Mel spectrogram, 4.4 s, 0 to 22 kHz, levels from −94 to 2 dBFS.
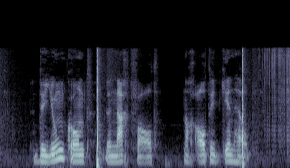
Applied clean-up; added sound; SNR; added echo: none; Fireworks; 5 dB; none.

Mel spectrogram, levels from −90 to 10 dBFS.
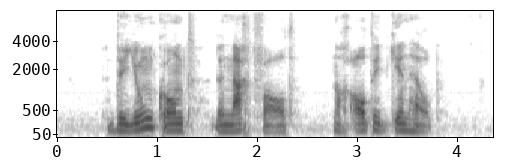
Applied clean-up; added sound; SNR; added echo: none; none; none; none.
